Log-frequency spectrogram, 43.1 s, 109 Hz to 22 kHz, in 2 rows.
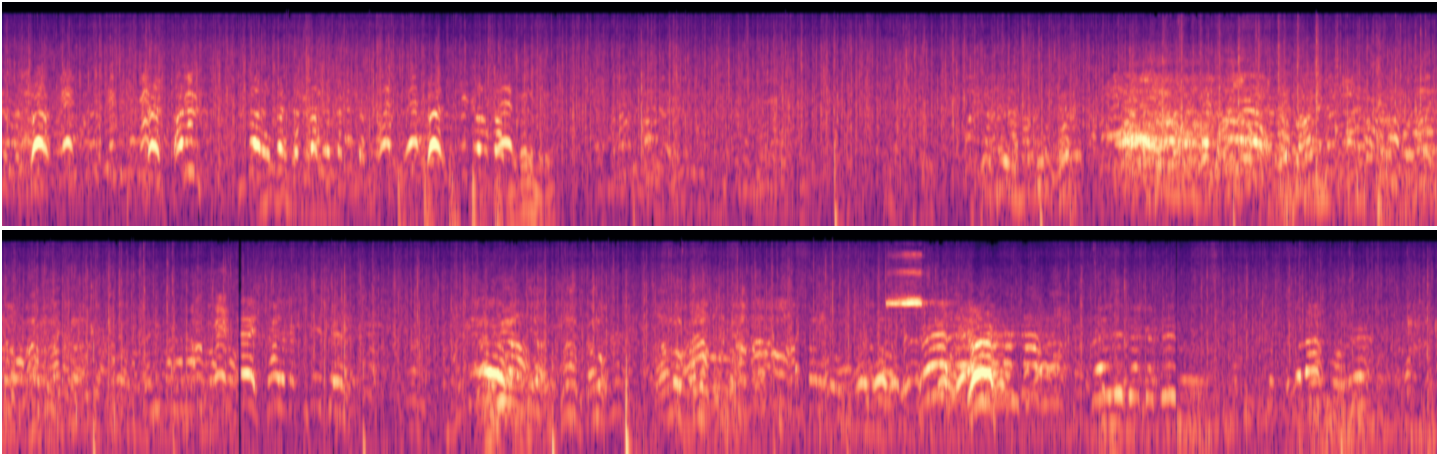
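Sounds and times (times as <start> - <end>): people talking and calling out: 0.0 - 43.0
rain pattering: 0.0 - 43.0
sharp knock: 5.9 - 7.6
referee's whistle blast: 34.7 - 35.7.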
